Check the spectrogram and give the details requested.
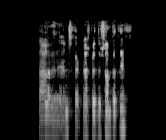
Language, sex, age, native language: Icelandic, male, 40-49, Icelandic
